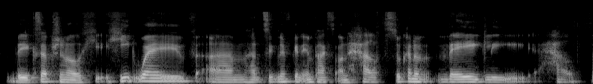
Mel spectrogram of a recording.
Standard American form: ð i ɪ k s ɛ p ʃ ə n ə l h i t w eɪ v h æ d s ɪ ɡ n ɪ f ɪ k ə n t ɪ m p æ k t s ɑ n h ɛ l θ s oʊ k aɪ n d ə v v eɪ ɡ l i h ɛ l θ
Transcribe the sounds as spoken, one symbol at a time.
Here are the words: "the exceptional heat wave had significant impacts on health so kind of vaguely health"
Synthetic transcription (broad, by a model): ð i ɪ k s ɛ p ʃ ə n ə l h i t w eɪ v h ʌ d s ɪ ɡ n ɪ f ɪ k ə n t ɪ m p æ k t s n h ɛ l θ s oʊ k aɪ n d ə v v eɪ ɡ l i h ɛ l θ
